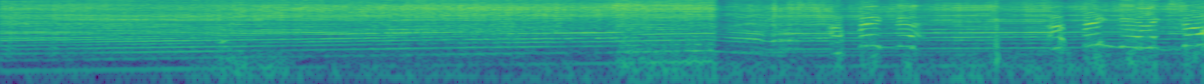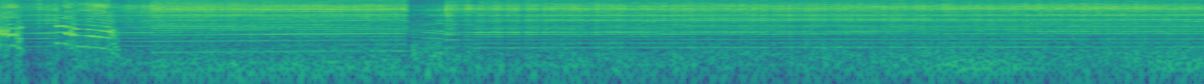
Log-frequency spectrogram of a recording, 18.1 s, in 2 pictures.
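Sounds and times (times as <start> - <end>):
motorcycle engine running: 0.0 - 18.0
wind rushing over microphone: 6.6 - 18.0.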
